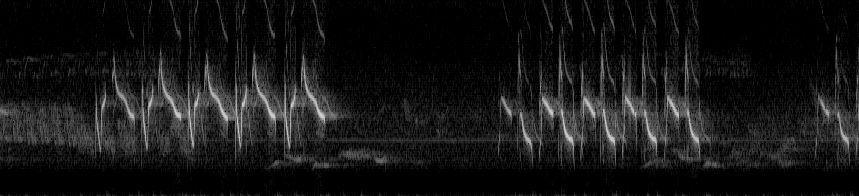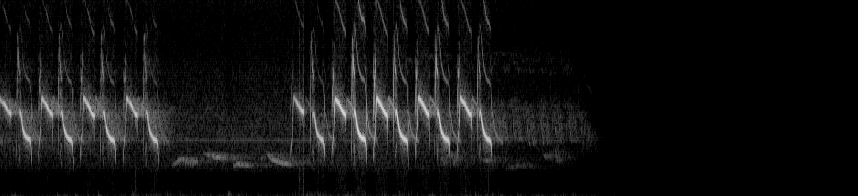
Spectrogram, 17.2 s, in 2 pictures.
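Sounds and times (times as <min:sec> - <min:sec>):
coal tit Periparus ater calling: 0:00.0 - 0:03.4, 0:05.0 - 0:07.1, 0:08.0 - 0:13.6.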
